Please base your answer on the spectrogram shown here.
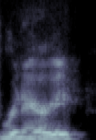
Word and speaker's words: Ranieri: last name it's it's hard to spell and pronounce it's renery everybody gets it wrong but it's r-a-n as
